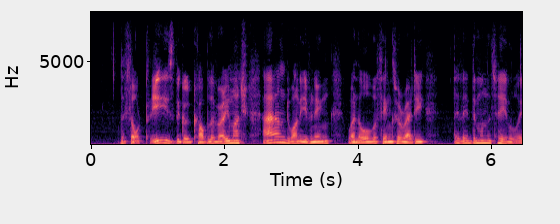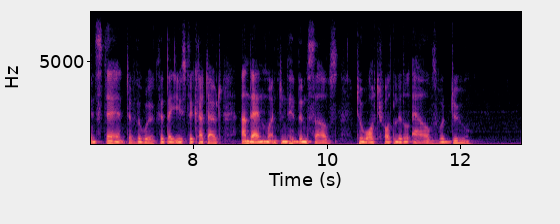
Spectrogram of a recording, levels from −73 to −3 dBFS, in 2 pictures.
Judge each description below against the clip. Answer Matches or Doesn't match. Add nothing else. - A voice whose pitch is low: Matches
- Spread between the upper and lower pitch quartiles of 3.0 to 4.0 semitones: Matches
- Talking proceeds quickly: Matches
